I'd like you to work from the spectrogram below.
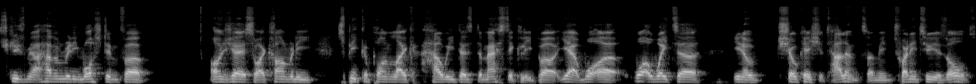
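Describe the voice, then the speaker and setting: Delivered at a very fast pace in a Welsh accent, the speech keeps a fairly even intonation over a very clean recording with a silent background. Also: man, medium pitch for a man. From Wales. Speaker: YouTuber and streamer. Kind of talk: casual chat.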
